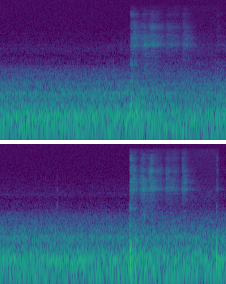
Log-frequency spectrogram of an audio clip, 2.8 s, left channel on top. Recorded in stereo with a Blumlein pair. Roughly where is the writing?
Ahead right.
